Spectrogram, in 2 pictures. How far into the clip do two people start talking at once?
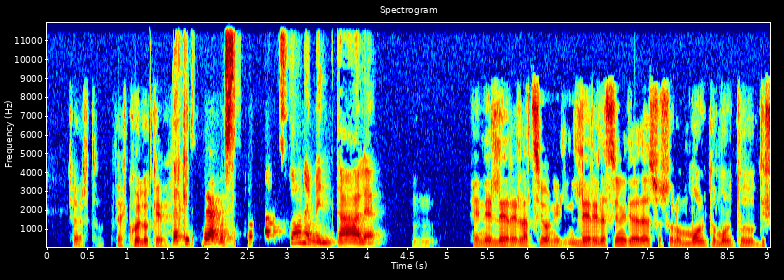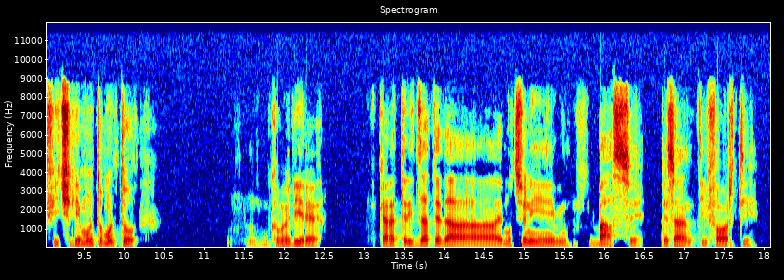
none

